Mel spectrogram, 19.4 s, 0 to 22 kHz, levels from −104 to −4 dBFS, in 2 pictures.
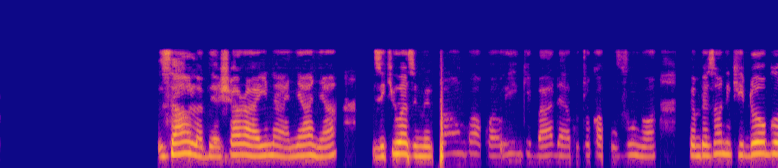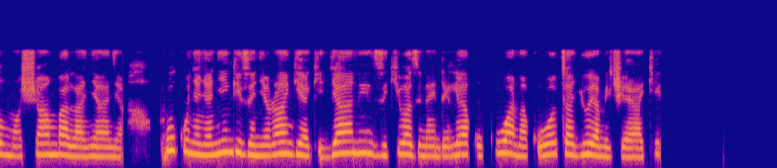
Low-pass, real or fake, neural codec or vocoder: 7.2 kHz; fake; codec, 16 kHz in and 24 kHz out, 2.2 kbps, FireRedTTS-2 codec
